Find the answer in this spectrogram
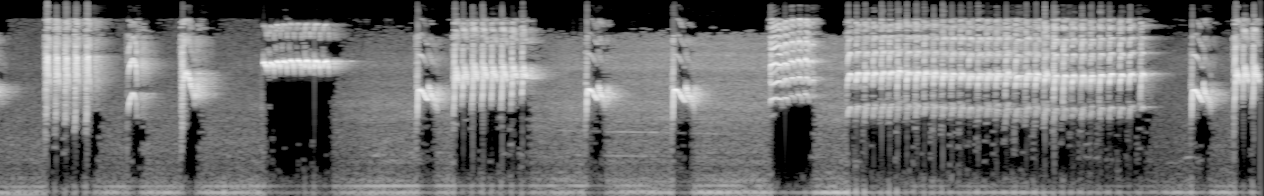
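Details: Energetic 'gacor' songbird masteran: quick downward-swooping chips and a thin high whistle, then a long, dense buzzy rattle of rapidly repeated notes lasting several seconds, with a constant low hum underneath.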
